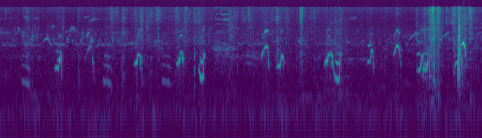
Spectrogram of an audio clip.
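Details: Young grey francolins give a steady stream of small high chirps, brief slurred peeps overlapping from several chicks, with a scratchy burst of noise near the end and a faint hum underneath.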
